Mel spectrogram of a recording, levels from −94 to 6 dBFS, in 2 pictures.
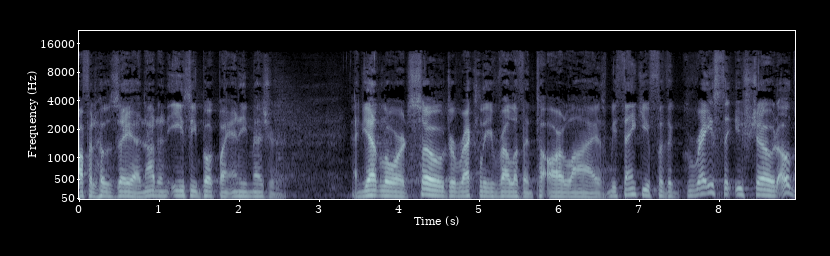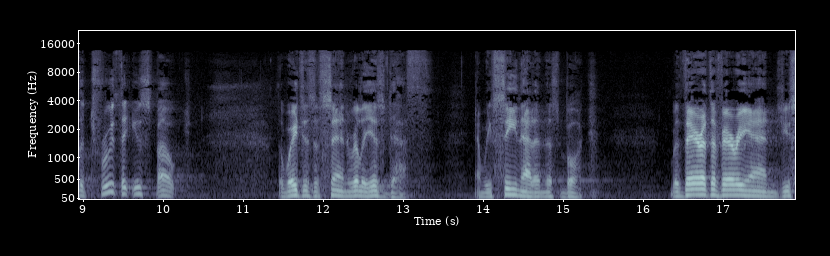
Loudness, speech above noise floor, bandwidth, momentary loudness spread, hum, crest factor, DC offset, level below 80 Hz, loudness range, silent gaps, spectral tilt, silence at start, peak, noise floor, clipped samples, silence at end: -26 LUFS; 38 dB; 13.5 kHz; 15 LU; none; 22 dB; under 0.1%; -54 dBFS; 6 LU; none; -4.5 dB/octave; 0 s; -4 dBFS; -65 dBFS; under 0.1%; 0 s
